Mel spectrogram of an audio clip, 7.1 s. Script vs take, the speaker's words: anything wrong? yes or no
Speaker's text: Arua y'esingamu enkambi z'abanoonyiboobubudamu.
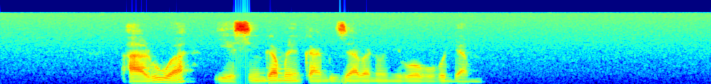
no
